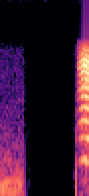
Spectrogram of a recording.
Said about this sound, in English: making squeaky toy noises with it in time with our jokes. So great.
